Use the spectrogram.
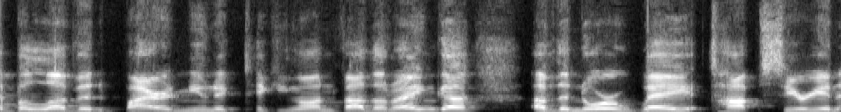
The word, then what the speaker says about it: Vålerenga: Give me the pronunciation so I don't screw it up on the recap screen. Vålerenga? Vålerenga.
